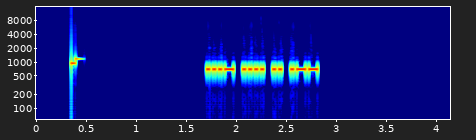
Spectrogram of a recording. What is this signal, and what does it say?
Morse code, heard as a keyed tone, about 37 wpm, 700 Hz. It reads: VHIW
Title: Four Challenging Letter-Number Combinations 40wpm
